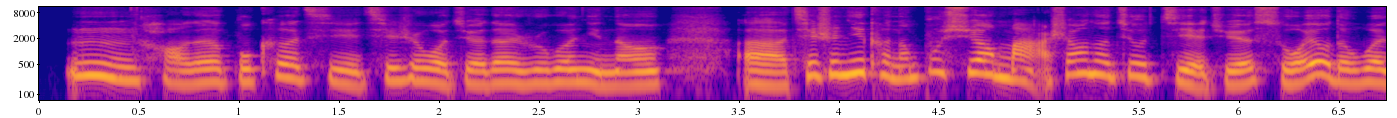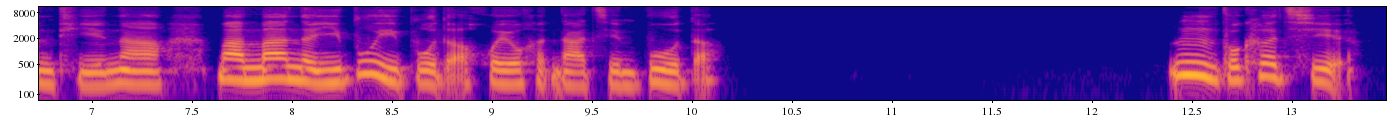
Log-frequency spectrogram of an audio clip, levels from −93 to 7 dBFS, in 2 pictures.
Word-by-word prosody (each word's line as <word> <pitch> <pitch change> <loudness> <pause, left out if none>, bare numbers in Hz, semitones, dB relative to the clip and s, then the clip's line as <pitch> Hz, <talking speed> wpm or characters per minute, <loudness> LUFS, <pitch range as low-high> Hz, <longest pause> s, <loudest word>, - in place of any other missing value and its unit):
嗯， 270 -7 +2
好 205 - -5
的， 190 +2 +1
不 195 +1 -2
客 235 +5 -2
气。 190 -6 -4
其 205 +5 -4
实 210 -1 -2
我 185 -3 +2
觉 175 0 -2
得 185 0 +1
如 180 +1 -3
果 190 0 +1
你 185 -3 +2
能 165 +2 0 0.3
呃， 165 -2 +2
其 270 - -2
实 285 +2 +1
你 295 +2 +7
可 280 -3 -3
能 230 0 -2
不 325 +6 -4
需 320 +1 -2
要 305 - +5
马 225 -7 +2
上 295 +1 -1
地 290 -3 +2
就 260 0 -2
解 185 - 0
决 175 +2 0
所 185 -2 0
有 285 - +7
的 185 - 0
问 185 -2 0
题， 160 -1 -5
那 170 -1 0 0.2
慢 220 -4 +4
慢 225 +1 +4
地 200 -3 +2
一 185 +1 0
步 295 +8 -2
一 230 - +1
步 180 -2 -3
的， - - -5
会 180 - -4
有 175 - +1
很 175 - -10
大 160 -1 -2
进 160 -1 -7
步 175 0 0
的。 210 - -10 2.2
嗯， 280 -4 +5
不 210 - 0
客 245 +4 -1
气。 200 -5 -4
195 Hz, 245 characters per minute, -20 LUFS, 175-245 Hz, 2.2 s, 你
